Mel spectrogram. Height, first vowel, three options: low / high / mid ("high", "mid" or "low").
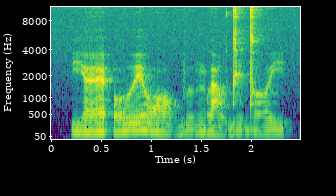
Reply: mid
